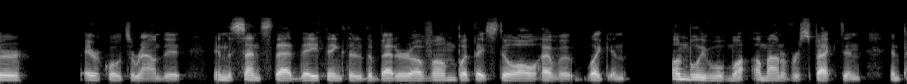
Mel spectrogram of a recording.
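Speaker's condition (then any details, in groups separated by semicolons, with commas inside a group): No condition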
